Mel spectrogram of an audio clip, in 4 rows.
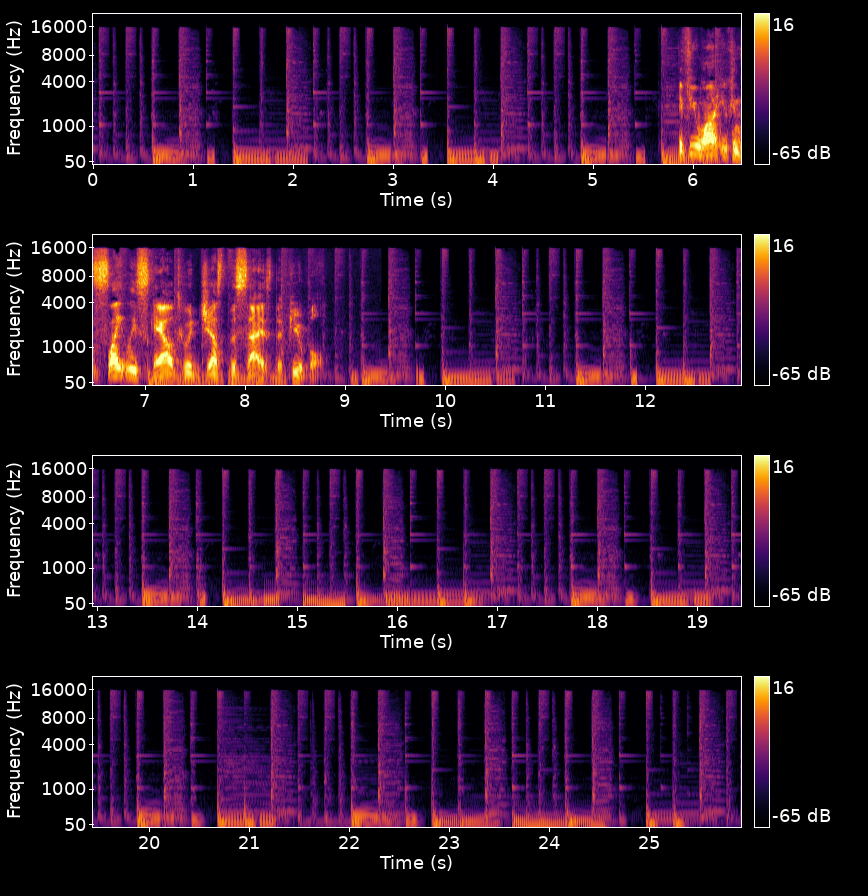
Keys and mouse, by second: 8.6 shift+middle click, 9.3-17.8 shift+drag, 19.1-21.3 drag.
